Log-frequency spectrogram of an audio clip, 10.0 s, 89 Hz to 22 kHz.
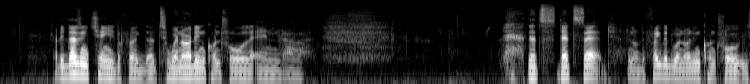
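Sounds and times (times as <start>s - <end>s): man inhaling: 4.2s - 5.8s.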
